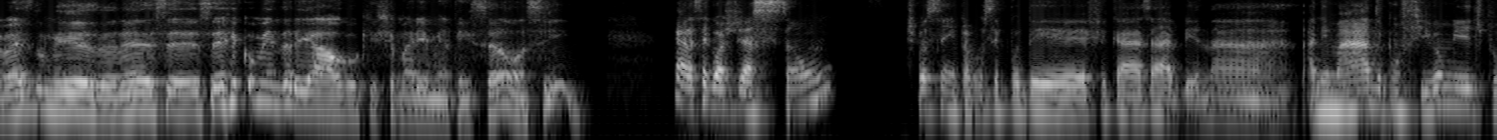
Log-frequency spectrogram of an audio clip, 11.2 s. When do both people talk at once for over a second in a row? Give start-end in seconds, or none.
none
